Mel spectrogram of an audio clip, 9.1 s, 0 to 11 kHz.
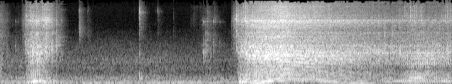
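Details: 66cc two-stroke bicycle-kit engine running on hydrogen through a hydrogen carburetor, standard ignition timing: sharp pops and spits between short bursts, uneven revs; backfiring through carburetor and exhaust because timing needs retarding.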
